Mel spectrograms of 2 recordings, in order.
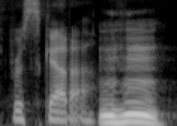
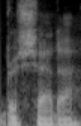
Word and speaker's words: bruschetta: i don't think i was ordering bruschetta on the plane but somehow you got talked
